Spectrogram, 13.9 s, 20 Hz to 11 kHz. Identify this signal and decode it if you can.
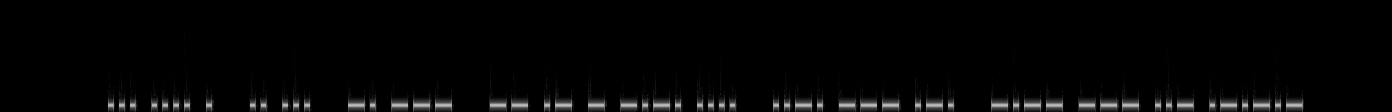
Morse code, heard as a keyed tone, about 22 wpm, 700 Hz. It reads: SHE IS NO MATCH FOR YOU.
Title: Sentences from Top 1600 Words 22wpm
